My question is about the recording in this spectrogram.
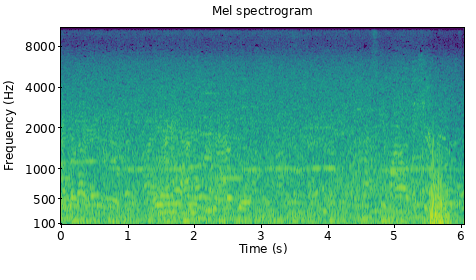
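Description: Voices of people talking in a queue, with no clear words, over a faint steady tone. Near the end a brief low rumble on the microphone is the loudest sound.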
